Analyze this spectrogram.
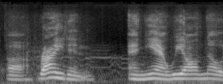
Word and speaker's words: Raiden: name is supposed to to to be be pronounced, but, you know, for a fact that it isn't. It's uh, Ryden. And yeah, we all know it's Ryden cuz think about it.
